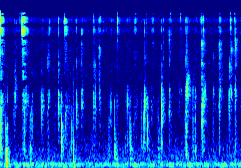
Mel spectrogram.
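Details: British Shorthair cat eating indoors in a small room, quiet ASMR recording: soft, irregular crunching and chewing clicks in quick bursts over a low steady hum.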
